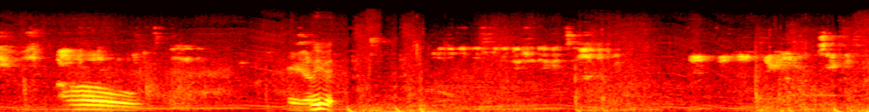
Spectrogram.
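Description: A car engine hums and roars with bursts of boost.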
